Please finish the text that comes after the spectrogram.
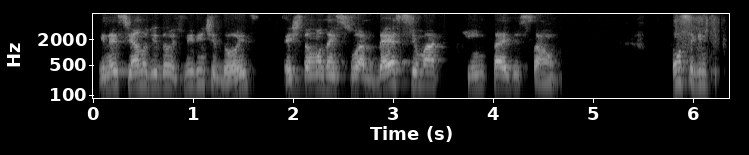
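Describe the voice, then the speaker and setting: A young man from Salvador, giving a formal, measured introduction as panel moderator, with pauses and restarts. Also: medium pitch, a little mellow, highs cut off. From Salvador, Bahia, Brazil.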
